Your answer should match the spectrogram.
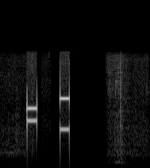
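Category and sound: signal or alarm, telephone keypad DTMF tones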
